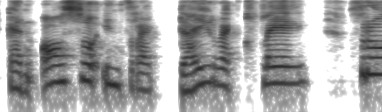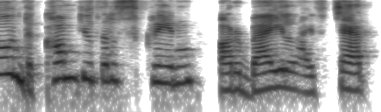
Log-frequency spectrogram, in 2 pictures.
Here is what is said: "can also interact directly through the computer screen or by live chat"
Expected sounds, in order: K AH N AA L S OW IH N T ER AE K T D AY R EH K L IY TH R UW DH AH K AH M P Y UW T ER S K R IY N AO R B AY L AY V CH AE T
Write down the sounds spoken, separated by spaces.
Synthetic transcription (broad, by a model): K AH N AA L S OW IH N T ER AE K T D AY R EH K L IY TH R UW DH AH K AH M P Y UW T ER S K R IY N AO R B AY L AY F CH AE T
